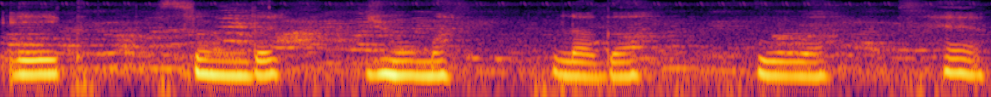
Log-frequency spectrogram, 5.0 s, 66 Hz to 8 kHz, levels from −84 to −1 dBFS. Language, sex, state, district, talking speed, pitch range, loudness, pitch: Hindi, female, Haryana, Rohtak, 75 wpm, 195-225 Hz, -15 LUFS, 205 Hz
